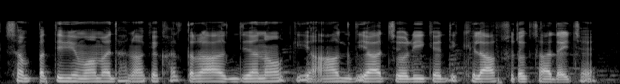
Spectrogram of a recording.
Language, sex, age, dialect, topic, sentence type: Maithili, male, 18-24, Angika, banking, statement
